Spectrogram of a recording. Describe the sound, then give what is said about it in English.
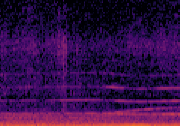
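The siren of a hook and ladder fire truck wails steadily as it passes by, its tone sliding slightly, over a loud, continuous rumble of traffic and engine noise. “But I've been thinking, oh, here comes another fire truck. Headed by, it's a ladder truck.”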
